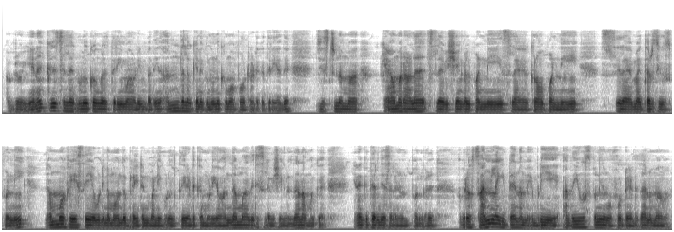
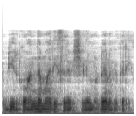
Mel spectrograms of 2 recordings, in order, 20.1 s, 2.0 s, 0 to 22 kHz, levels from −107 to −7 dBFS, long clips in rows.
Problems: none marked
